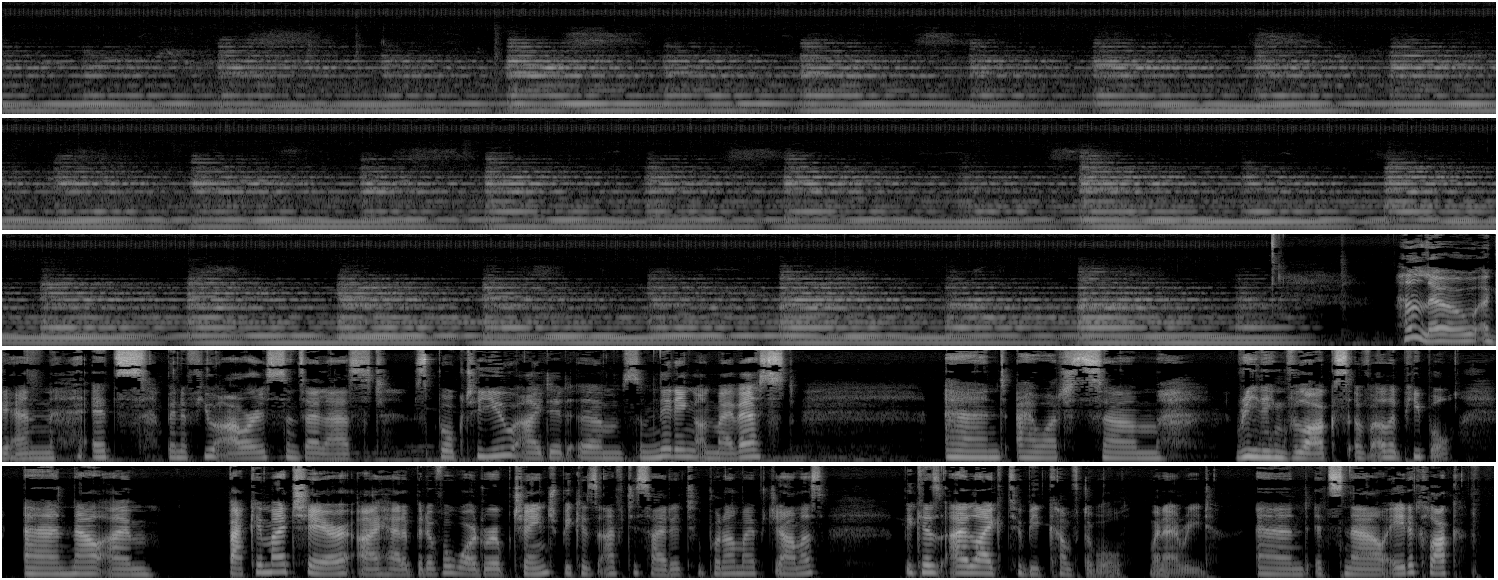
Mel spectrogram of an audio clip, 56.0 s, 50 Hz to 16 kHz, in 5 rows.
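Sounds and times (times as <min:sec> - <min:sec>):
church bells ringing: 0:00.0 - 0:40.4.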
